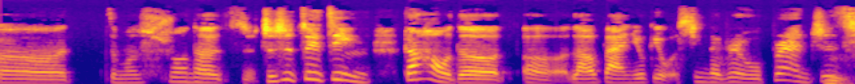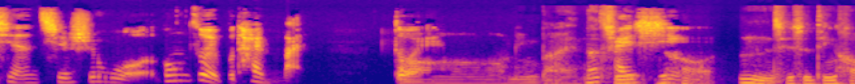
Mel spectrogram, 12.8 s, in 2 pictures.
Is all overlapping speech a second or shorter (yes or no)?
no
